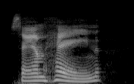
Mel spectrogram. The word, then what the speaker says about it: Samhain: Now that is spelled S-A-M-H-A-I-N. – Samhain. – Samhain. S-A-M-H-A-I-N, if you'd like to look it up, but it's pronounced. – Irish word. – It's pronounced Samhain.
